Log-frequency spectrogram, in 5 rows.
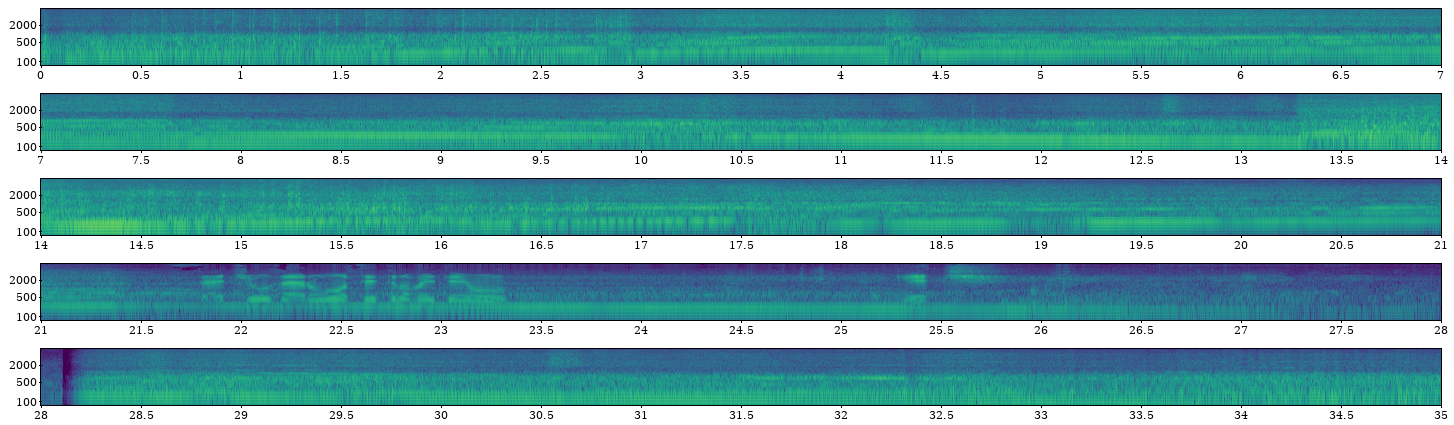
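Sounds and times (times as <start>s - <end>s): car engine at full throttle: 0.0s - 35.0s
loud rushing noise: 13.2s - 18.8s.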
